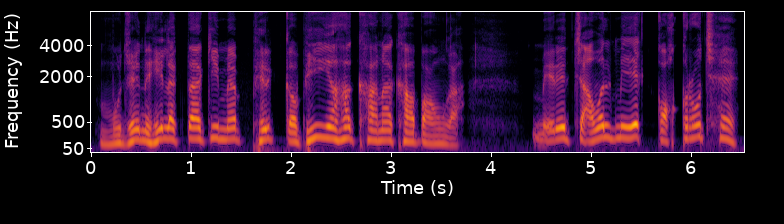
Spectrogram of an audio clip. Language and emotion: Hindi, disgusted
